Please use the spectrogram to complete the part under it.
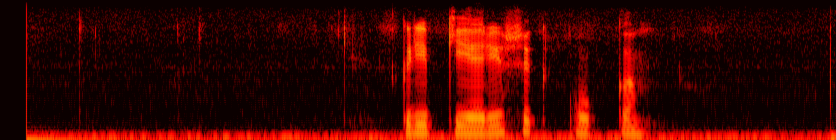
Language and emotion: Russian, neutral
